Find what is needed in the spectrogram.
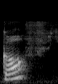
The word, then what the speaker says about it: Goff: So basically everything I've said is a form of religious fictionalism, and I really admire Philip, is it Goff you pronounce yes.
